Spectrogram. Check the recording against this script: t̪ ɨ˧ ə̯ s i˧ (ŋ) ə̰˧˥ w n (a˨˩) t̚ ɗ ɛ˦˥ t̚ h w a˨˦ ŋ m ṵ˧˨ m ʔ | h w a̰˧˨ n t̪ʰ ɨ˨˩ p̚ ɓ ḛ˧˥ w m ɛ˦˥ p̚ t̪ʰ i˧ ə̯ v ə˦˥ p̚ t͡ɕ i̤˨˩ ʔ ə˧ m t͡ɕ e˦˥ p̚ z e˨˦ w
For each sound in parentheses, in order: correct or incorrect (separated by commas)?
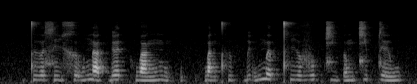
incorrect, correct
